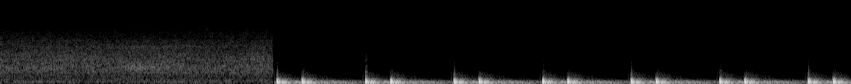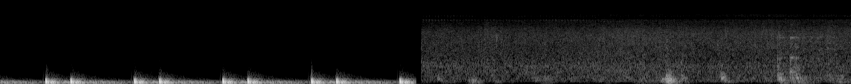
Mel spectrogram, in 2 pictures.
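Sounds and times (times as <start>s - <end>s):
heartbeat double thump: 2.8s - 12.7s.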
